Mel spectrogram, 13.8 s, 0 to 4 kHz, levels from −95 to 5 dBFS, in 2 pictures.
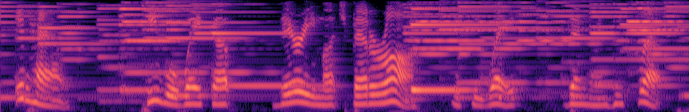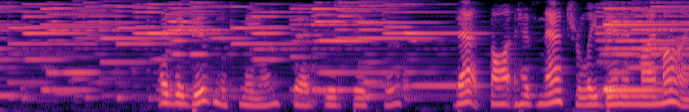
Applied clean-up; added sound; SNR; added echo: classical method log-MMSE.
